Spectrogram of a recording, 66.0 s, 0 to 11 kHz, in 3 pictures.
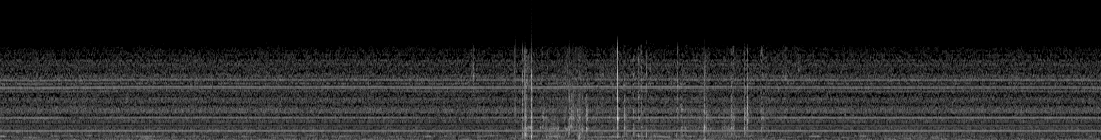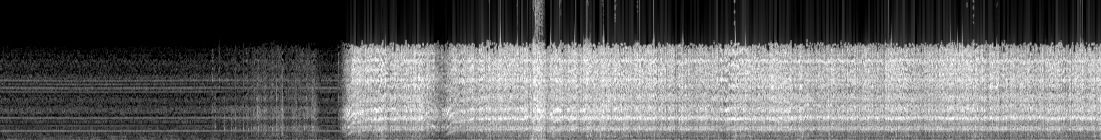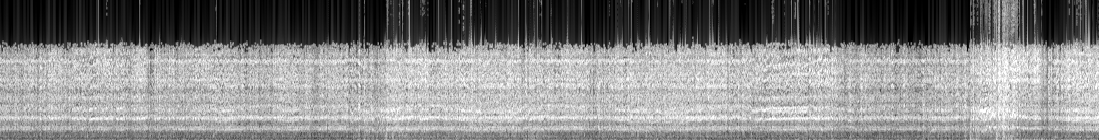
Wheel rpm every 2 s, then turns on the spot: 0, 0, 0, 0, 0, 0, 0, 0, 0, 0, 0, 0, 0, 10, 110, 190, 230, 230, 220, 230, 230, 230, 230, 230, 230, 230, 230, 230, 210, 220, 220, 230, 240.
26-28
